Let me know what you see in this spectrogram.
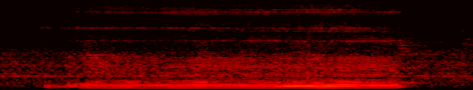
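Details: Gracey, a dog, snuggling while asleep: one long, low, rumbling snore with a soft steady tone; ordinary snoring.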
